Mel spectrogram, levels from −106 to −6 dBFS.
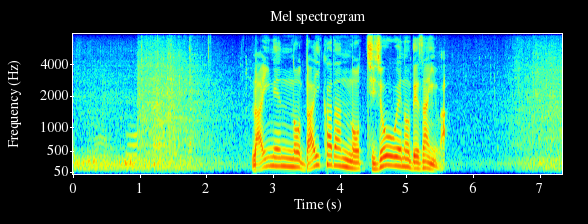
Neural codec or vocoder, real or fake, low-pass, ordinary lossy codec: none; real; none; none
